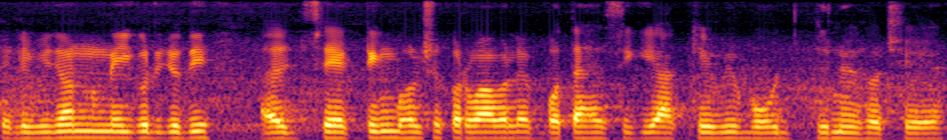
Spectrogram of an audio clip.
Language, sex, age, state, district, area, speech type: Odia, male, 18-30, Odisha, Balangir, urban, spontaneous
